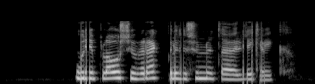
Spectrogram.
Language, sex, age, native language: Icelandic, female, 12, Icelandic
